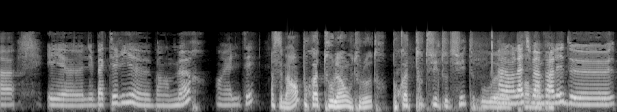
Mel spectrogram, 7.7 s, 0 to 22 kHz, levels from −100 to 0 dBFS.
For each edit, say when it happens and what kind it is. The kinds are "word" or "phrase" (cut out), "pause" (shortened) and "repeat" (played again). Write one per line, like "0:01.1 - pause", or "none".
none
